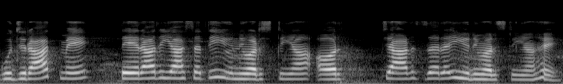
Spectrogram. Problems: none marked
